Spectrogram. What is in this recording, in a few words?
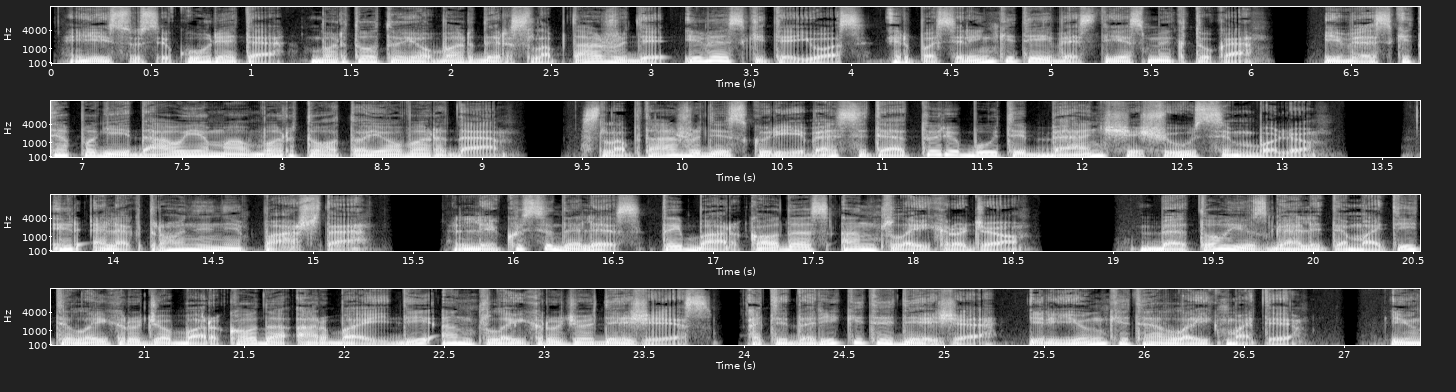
Lithuanian Narrative friendly, Lithuanian Male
